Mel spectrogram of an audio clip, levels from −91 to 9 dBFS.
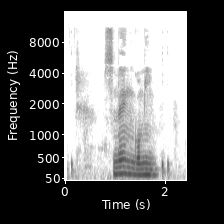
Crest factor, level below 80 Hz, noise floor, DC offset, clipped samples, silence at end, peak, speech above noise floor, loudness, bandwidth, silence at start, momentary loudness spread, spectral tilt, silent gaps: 18 dB; -58 dBFS; -58 dBFS; under 0.1%; under 0.1%; 0.35 s; -12 dBFS; 30 dB; -28 LUFS; 11.5 kHz; 0.15 s; 21 LU; -6.5 dB/octave; none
